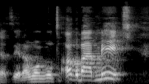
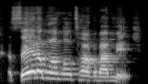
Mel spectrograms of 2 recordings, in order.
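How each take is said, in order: First: Said in the usual way. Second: High, louder repeat scolding himself; playful exasperation at himself; mock exasperated self-scolding. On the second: Real, not acted. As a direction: tell yourself off, exasperated. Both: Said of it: "hold on, let me get off Mitch".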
